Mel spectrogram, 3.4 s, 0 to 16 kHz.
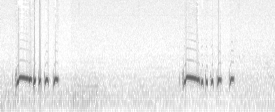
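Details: Wild local zebra dove, a loud-voiced bird used as a lure for trapping, recorded 11/8/24: two cooing phrases, each a long slurred note followed by four short clipped coos, about two seconds apart over faint background hum.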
